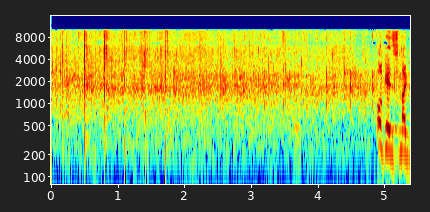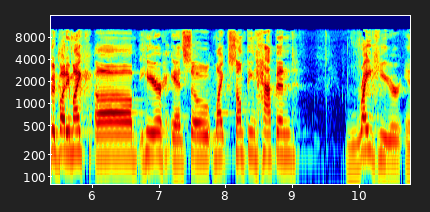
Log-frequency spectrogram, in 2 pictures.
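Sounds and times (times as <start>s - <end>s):
sharp individual claps: 0.0s - 5.0s
crowd clapping: 0.0s - 6.0s
speech: 4.9s - 9.2s, 9.8s - 10.7s.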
